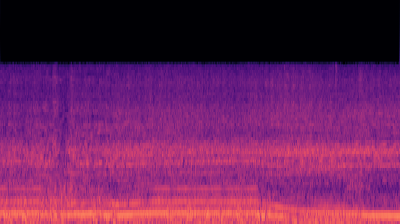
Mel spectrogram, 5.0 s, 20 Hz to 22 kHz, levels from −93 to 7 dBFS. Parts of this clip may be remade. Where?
0.5-1.4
